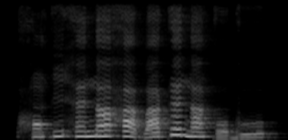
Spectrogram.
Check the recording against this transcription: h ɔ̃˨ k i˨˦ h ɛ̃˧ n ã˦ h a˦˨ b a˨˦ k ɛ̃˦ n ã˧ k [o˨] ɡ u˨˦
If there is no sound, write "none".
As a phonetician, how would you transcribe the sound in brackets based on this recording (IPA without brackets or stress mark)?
o˨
